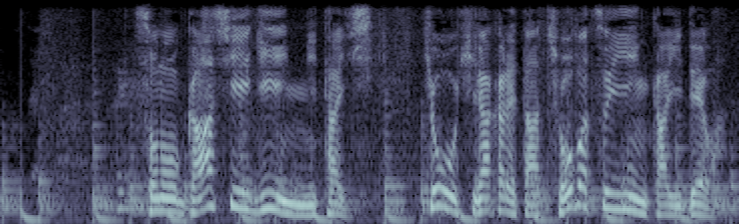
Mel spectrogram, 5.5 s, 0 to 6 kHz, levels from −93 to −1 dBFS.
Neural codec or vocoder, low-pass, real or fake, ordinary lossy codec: none; 5.4 kHz; real; Opus, 64 kbps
